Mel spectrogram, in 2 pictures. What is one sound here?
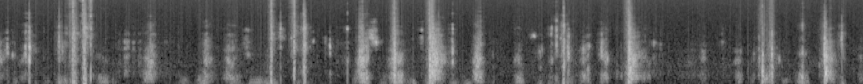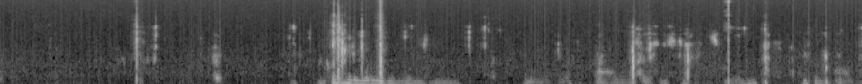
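Wooden pieces snap into place with sharp clacks.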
